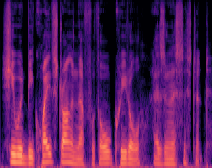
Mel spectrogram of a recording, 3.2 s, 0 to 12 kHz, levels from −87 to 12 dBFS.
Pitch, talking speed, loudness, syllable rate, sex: 115 Hz, 225 wpm, -17 LUFS, 5.7 syllables/s, male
